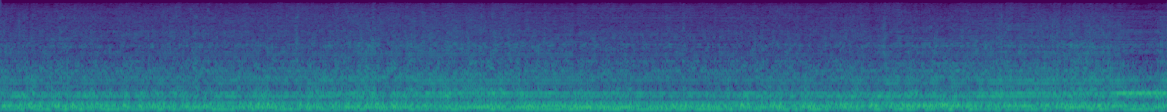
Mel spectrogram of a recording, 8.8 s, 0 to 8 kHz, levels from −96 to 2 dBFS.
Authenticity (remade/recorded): remade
